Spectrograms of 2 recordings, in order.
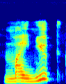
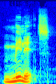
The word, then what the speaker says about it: minute: Reza yeah you see it could be minut which means tiny very small it's exactly the same spelling but it's different pronunciation this is a very very very very small particle it's minut so of course the stress changes when you're speaking about time and 60 seconds the stress is on the first syllable minutes but with Reza's example it falls on the second syllable minut it's a minut piece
